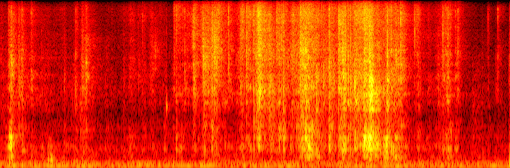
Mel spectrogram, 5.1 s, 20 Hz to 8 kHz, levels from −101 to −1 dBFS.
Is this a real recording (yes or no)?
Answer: no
